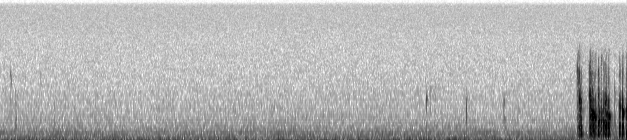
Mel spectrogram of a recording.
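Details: Bowel sounds during digestion, with the intestine moving and slightly painful: faint low rumbling, a few short gurgles, and a louder gurgling burst at the end.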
